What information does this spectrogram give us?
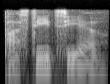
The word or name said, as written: pastitsio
